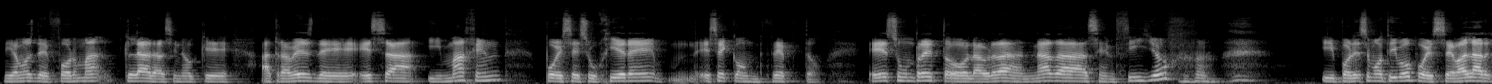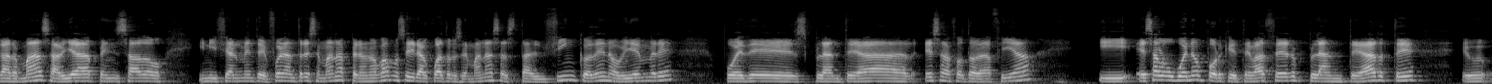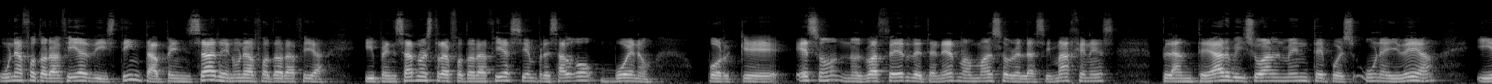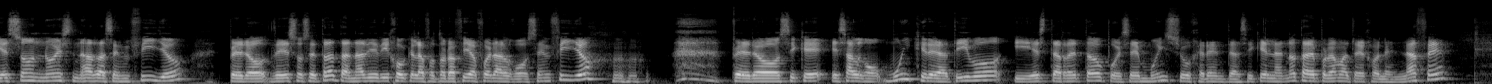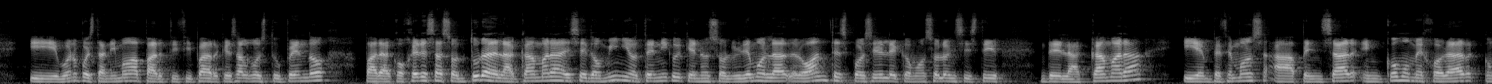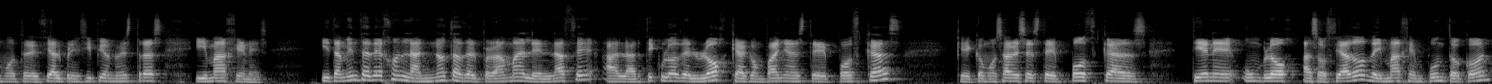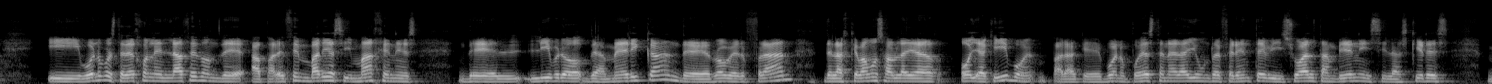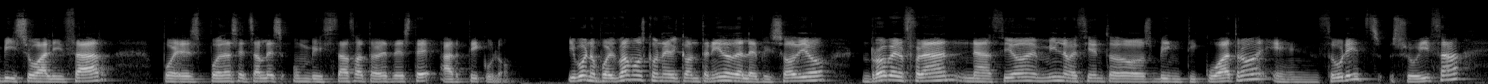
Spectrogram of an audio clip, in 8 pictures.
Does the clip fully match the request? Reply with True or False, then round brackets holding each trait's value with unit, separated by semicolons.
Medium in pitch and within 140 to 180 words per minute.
True (150 Hz; 145 wpm)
